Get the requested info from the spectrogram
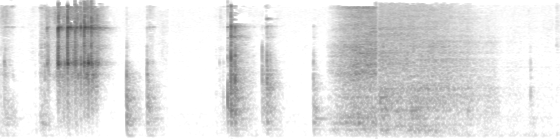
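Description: A scoop clinking against a ceramic bowl of small hard pieces: a cluster of clinks, then a few single sharp clicks, followed by a little over a second of rushing, rustling noise.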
